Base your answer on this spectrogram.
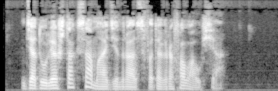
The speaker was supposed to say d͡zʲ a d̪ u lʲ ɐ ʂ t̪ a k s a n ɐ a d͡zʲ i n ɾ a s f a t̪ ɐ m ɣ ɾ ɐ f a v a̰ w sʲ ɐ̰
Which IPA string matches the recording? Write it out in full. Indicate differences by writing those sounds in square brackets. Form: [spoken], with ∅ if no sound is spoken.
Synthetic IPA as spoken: d͡zʲ a d̪ u lʲ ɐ ʂ t̪ a k s a [m] ɐ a d͡zʲ i n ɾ a s f [ɐ] t̪ ɐ [∅] ɣ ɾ ɐ f a v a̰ w sʲ ɐ̰

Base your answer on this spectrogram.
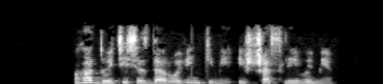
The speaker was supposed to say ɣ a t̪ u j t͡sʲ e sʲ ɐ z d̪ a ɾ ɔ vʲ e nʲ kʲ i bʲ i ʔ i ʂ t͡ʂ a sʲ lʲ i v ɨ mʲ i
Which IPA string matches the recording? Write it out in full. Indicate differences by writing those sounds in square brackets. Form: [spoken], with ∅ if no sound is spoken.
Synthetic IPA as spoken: ɣ a [d̪] u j t͡sʲ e sʲ ɐ z d̪ a ɾ ɔ vʲ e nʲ kʲ i [mʲ] i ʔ i ʂ t͡ʂ a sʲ lʲ i v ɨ mʲ i

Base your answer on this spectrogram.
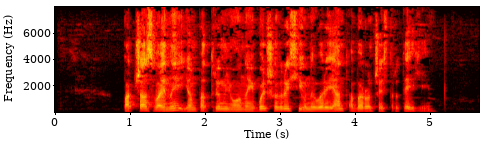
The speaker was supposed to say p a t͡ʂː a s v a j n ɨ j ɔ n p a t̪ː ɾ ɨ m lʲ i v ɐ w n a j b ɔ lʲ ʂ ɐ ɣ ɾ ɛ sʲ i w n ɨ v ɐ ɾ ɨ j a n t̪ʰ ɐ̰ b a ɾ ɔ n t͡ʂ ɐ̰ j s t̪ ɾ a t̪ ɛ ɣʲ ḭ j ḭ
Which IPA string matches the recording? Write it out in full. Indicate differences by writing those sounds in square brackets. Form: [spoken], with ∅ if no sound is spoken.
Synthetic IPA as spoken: p a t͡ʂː a s v a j n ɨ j ɔ n p a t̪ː ɾ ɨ m lʲ i v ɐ w n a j b ɔ lʲ ʂ ɐ ɣ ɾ ɛ sʲ i w n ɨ v ɐ ɾ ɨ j a n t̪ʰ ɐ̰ b a ɾ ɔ n t͡ʂ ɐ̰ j s t̪ ɾ a t̪ ɛ ɣʲ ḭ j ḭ

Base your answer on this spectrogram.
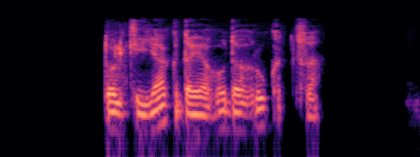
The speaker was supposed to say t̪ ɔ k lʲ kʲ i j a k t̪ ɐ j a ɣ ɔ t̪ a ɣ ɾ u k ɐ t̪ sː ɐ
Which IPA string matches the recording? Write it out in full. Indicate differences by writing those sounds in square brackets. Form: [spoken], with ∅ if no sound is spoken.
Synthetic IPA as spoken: t̪ ɔ [∅] lʲ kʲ i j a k [d̪] ɐ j a ɣ ɔ [d̪] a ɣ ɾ u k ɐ t̪ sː ɐ

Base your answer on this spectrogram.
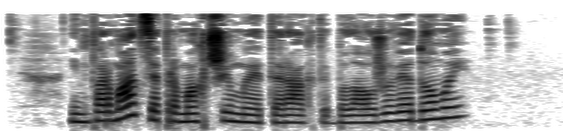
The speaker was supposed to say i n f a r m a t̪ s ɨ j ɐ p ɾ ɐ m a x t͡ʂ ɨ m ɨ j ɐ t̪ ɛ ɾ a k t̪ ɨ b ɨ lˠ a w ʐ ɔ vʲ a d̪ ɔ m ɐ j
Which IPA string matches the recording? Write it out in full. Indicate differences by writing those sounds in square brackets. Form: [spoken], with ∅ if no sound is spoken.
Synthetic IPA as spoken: i n f a r m a t̪ s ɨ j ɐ p ɾ ɐ m a x t͡ʂ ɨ m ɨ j ɐ t̪ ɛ ɾ a k t̪ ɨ b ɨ lˠ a w ʐ ɔ vʲ a d̪ ɔ m ɐ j

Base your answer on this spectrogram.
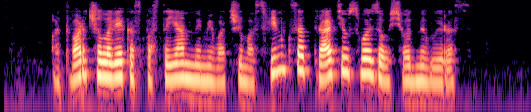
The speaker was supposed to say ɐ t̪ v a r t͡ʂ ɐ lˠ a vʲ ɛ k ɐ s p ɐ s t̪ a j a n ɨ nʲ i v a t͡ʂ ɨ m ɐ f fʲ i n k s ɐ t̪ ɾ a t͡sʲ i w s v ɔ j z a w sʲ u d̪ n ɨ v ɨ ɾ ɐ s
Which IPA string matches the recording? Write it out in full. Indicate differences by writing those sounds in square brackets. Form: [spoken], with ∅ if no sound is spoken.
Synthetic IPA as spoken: ɐ t̪ v a r t͡ʂ ɐ lˠ a vʲ ɛ k ɐ s p ɐ s t̪ a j a [nː] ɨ [mʲ] i v a t͡ʂ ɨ m ɐ [s] fʲ i n k s ɐ t̪ ɾ a t͡sʲ i w s v ɔ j z a w sʲ [ɔ] d̪ n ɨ v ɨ ɾ ɐ s

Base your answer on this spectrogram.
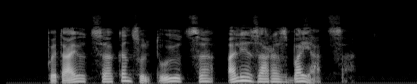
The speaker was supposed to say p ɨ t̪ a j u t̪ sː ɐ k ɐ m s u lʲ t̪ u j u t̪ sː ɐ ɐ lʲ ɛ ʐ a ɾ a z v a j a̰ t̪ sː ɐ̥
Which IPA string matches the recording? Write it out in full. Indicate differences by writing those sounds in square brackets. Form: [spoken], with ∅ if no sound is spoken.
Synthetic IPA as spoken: p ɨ t̪ a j u t̪ sː ɐ k ɐ [n] s u lʲ t̪ u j u t̪ sː ɐ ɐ lʲ ɛ [z] a ɾ [ɐ] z [b] a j a̰ t̪ sː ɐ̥

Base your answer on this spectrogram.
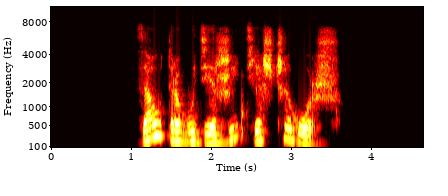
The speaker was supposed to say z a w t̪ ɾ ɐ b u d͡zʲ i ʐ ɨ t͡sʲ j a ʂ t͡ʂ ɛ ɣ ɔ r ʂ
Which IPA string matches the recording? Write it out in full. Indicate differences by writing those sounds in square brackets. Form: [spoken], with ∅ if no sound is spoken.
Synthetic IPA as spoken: z a w t̪ ɾ ɐ b u d͡zʲ [ɛ] ʐ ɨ t͡sʲ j a ʂ t͡ʂ ɛ ɣ ɔ r ʂ

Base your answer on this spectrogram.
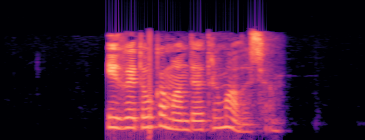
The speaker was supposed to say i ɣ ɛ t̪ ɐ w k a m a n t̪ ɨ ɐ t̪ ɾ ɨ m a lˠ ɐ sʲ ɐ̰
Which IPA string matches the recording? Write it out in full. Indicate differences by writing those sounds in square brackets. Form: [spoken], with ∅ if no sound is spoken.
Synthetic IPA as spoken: i ɣ ɛ t̪ ɐ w k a m a n [d̪] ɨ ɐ t̪ ɾ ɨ m a lˠ ɐ sʲ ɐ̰

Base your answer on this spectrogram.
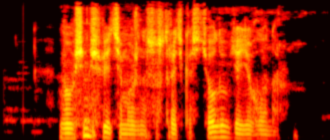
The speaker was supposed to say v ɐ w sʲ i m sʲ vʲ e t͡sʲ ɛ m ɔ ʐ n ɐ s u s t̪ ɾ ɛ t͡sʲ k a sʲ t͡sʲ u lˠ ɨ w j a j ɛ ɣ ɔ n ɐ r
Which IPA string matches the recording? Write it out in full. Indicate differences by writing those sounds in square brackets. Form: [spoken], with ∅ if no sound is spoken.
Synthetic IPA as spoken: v ɐ w sʲ i m sʲ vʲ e t͡sʲ ɛ m ɔ ʐ n ɐ s u s t̪ ɾ ɛ t͡sʲ k a sʲ t͡sʲ [ɔ] lˠ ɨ w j a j ɛ ɣ ɔ n ɐ r

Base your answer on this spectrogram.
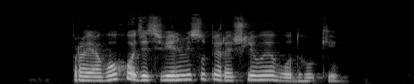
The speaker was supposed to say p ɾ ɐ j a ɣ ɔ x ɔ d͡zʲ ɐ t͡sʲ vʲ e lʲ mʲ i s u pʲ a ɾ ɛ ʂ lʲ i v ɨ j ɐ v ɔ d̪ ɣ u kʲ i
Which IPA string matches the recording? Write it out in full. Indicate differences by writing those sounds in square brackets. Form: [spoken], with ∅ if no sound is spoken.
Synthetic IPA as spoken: p ɾ ɐ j a ɣ ɔ x ɔ d͡zʲ ɐ t͡sʲ vʲ e lʲ mʲ i s u pʲ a ɾ ɛ [t͡ʂ] lʲ i v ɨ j ɐ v ɔ d̪ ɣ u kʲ i

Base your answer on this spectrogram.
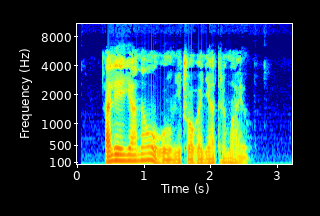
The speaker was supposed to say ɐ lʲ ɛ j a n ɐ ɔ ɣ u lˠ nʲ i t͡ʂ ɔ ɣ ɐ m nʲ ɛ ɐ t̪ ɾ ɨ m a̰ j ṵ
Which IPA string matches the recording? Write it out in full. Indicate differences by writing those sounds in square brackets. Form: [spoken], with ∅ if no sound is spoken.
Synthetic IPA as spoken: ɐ lʲ ɛ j a n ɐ ɔ ɣ u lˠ nʲ i t͡ʂ ɔ ɣ ɐ [∅] nʲ ɛ ɐ t̪ ɾ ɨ m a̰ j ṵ

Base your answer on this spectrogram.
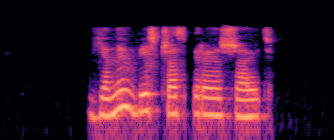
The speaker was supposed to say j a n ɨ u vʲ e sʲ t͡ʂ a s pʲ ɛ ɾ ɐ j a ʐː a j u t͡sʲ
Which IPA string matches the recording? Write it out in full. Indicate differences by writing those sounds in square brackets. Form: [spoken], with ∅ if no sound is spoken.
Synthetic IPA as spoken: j a n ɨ [w] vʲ e sʲ t͡ʂ a s pʲ ɛ ɾ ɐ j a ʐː a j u t͡sʲ

